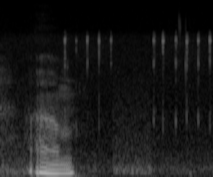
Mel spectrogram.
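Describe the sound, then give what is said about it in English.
A brief voiced sound, then a pen clicking in two quick runs of small, crisp clicks, about eight in all, fairly quiet against a near-silent background. “someone's clicking. Who's clicking? Oh, sorry, that was me. That was my pen.”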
